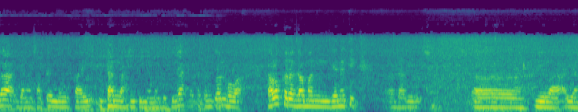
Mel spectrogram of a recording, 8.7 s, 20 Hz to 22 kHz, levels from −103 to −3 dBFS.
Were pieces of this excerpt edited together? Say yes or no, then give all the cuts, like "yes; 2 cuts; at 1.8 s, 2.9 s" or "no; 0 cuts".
yes; 1 cut; at 3.1 s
